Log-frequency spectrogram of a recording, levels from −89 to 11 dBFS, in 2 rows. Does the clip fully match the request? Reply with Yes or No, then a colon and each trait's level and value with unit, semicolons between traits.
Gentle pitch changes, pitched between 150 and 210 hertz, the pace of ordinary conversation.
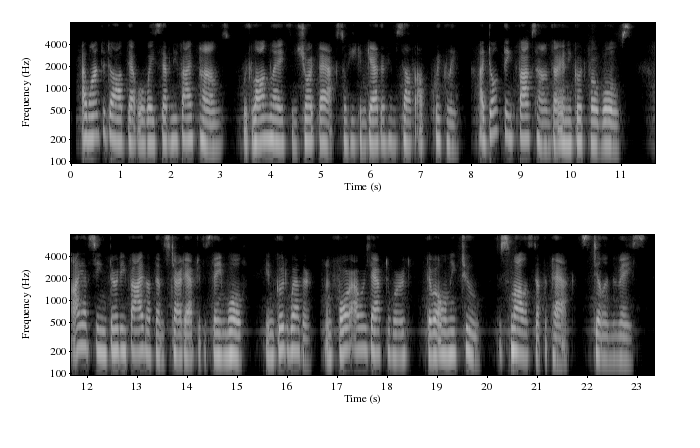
Yes: narrow, 2.0 semitones; medium, 185 Hz; average, 160 wpm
